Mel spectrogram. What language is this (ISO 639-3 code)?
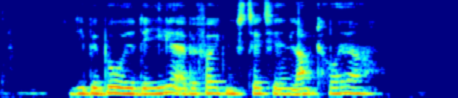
dan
